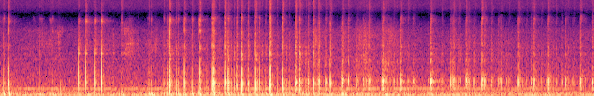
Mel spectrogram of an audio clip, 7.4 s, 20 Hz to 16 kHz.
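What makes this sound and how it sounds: A large, ball-sized, red hollow plastic container shaped like an M&M is held in both hands and tapped and scratched with long painted nails. Dozens of quick, light, clicky taps follow one another steadily, each with a short hollow ring around 540 Hz, over a faint scratchy rustle and a low background rumble.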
